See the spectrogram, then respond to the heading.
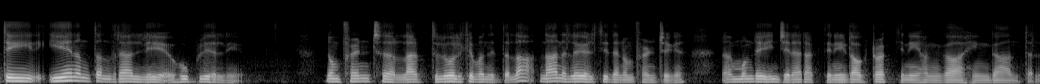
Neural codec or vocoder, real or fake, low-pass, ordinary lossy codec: codec, 16 kHz, 0.3 kbps, FocalCodec; fake; none; none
